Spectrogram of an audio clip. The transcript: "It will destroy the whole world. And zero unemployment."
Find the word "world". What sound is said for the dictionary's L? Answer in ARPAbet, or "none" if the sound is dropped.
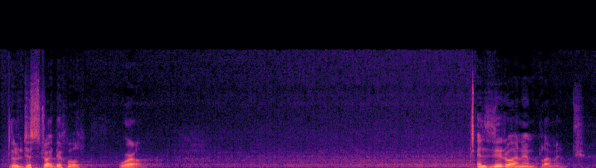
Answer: L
